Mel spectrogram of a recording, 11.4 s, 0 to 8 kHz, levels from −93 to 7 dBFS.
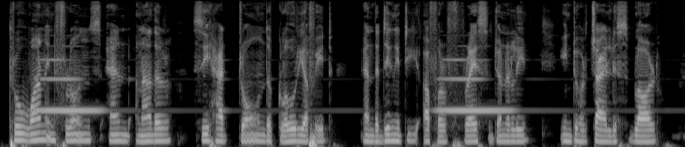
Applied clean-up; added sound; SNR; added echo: classical method log-MMSE.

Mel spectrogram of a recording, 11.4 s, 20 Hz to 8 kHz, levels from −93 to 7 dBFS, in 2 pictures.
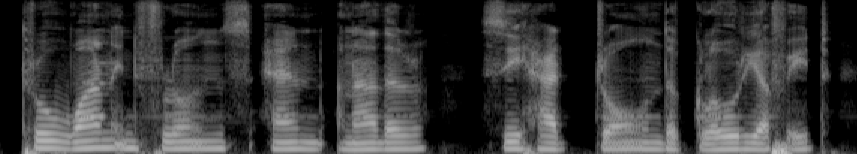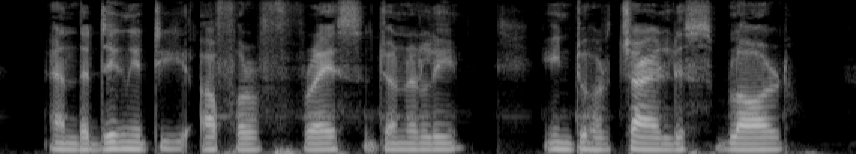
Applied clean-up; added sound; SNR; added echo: neural mask model DeepFilterNet 3.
